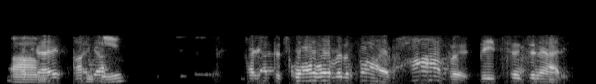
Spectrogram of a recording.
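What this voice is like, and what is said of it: Boston accent. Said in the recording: “your Boston accent coming back”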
